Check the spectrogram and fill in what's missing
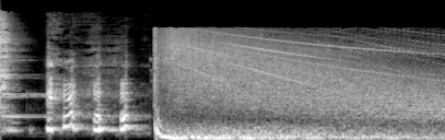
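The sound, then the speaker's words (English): A few short vocal bursts, then glasses clink together in a toast with one bright, fairly loud strike whose ringing tone slowly fades over several seconds. “Can we cheers to that? No. Just to cheers, …. Cheers. Oh, cheers.”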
